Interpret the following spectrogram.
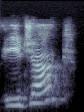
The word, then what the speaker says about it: AJAC: aerospace joint apprenticeship committee easier to pronounce and remember us as ajax we have some really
